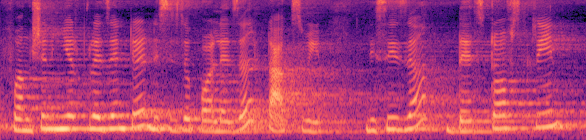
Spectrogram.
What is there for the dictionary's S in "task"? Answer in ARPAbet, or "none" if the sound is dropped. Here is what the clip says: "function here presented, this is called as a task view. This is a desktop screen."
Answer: none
